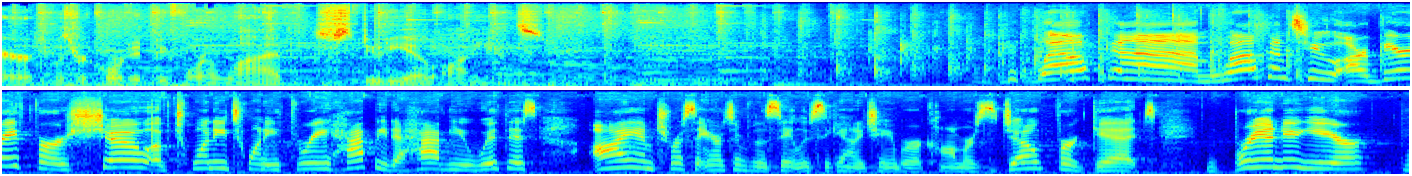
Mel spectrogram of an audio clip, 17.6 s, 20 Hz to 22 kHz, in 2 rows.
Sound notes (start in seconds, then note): 4.3 audience clapping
